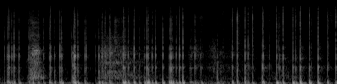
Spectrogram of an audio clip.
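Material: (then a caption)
Card. A medium green spiral-bound notebook with a card cover and paper pages is held at an angle while fingertips and nails tap and scratch the cover. A quick, uneven run of soft, dull taps with little ring mixes with dry scratching across the card.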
